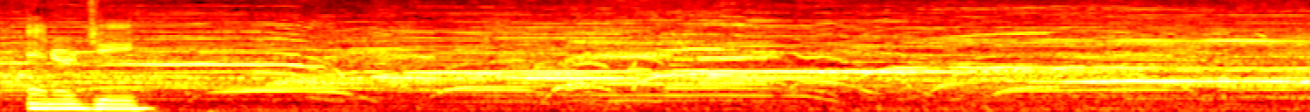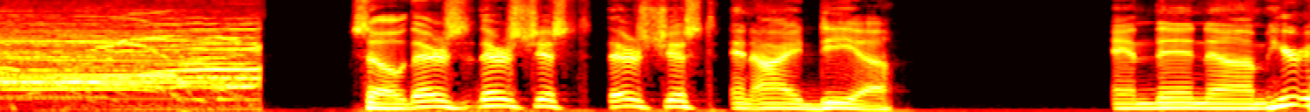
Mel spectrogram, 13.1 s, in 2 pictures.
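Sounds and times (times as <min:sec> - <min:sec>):
crowd cheering at rally: 0:00.0 - 0:07.9
speech: 0:00.1 - 0:00.9, 0:08.4 - 0:11.1, 0:12.1 - 0:13.0.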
